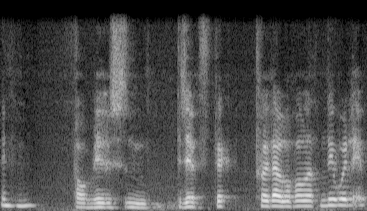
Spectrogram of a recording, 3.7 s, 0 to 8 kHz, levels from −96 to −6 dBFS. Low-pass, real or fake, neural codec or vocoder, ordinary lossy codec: 7.2 kHz; fake; codec, 16 kHz in and 24 kHz out, 0.6 kbps, FocalCodec, streaming, 2048 codes; none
